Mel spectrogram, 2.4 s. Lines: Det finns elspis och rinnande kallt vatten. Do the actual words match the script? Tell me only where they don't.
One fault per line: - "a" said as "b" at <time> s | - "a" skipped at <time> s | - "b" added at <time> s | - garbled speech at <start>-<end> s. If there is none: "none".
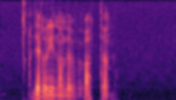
- "finns elspis" skipped at 0.5 s
- "kallt" skipped at 1.0 s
